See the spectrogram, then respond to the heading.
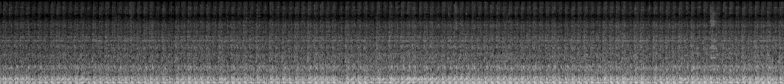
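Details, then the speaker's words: Yamaha YFZ450F quad after new cylinder fitted to cure exhaust smoking: steady, even single-cylinder thump around four beats a second with light top-end clatter, no smoke from exhaust. Normal idle after repair. "all right sounds good uh there is no smoking coming out of the exhaust again so I think we're we're all set"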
